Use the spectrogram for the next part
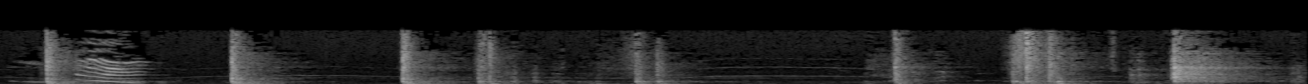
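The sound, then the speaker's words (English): Heavy, booming knocks pound on a castle door, about eight loud blows in uneven spacing, some in quick pairs, with faint creaking, whining tones between them. “Ah, a door. O'Brien, lay out my knocking on door suit. Now, lift me up and I'll knock.”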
